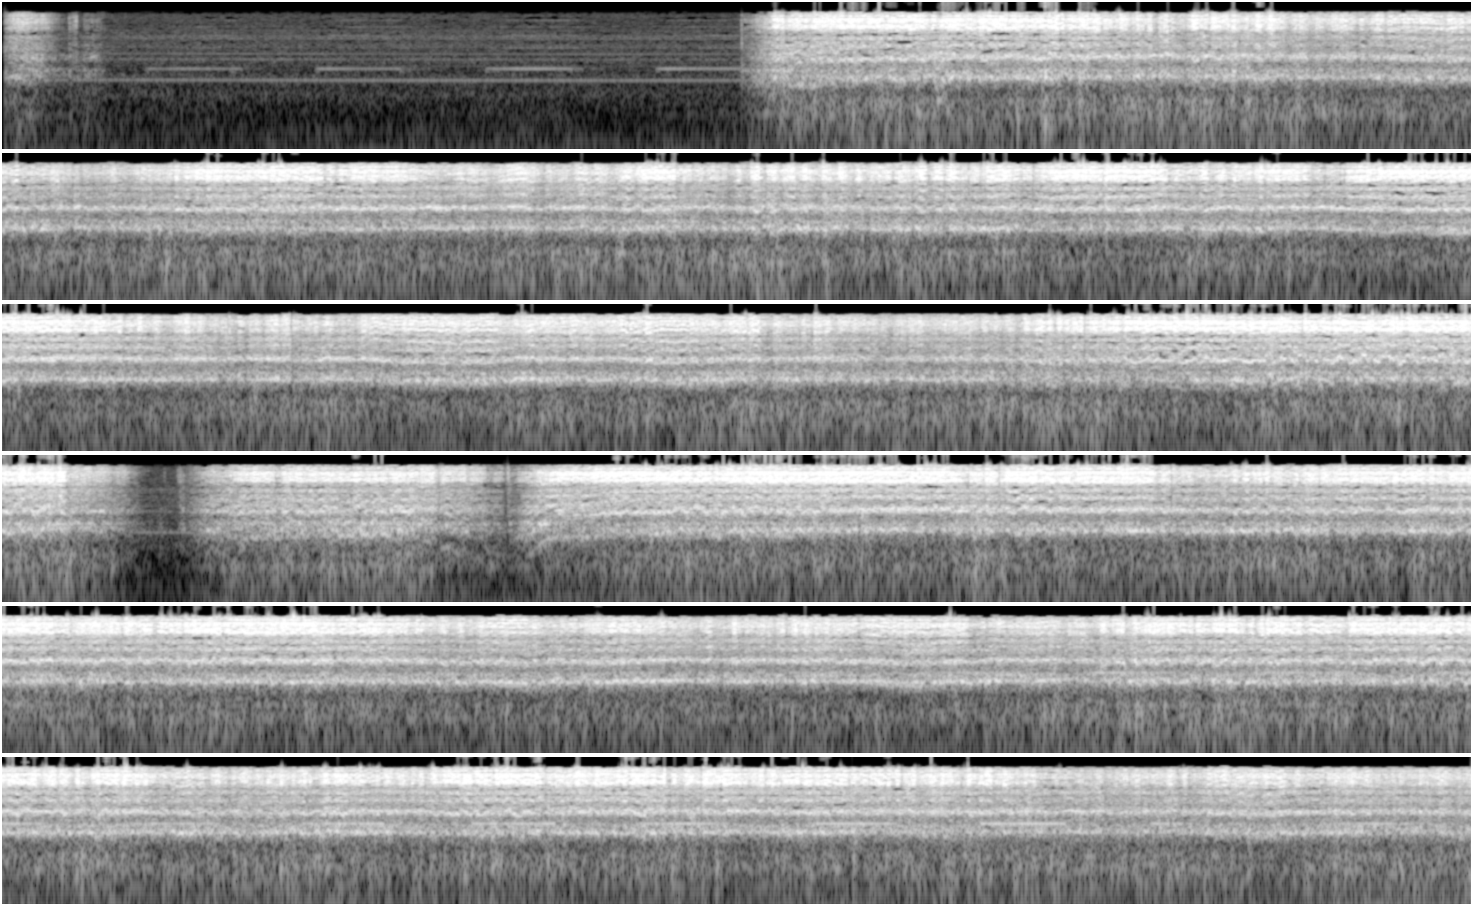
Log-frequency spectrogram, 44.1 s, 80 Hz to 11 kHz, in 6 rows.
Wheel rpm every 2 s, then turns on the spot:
20, 20, 220, 230, 230, 230, 230, 230, 230, 220, 200, 110, 140, 230, 230, 230, 230, 230, 230, 230, 230, 230.
0-2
